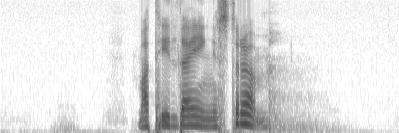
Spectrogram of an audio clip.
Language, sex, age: Swedish, female, 50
